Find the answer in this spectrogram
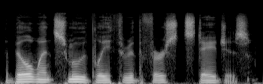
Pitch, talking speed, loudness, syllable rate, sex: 105 Hz, 185 wpm, -19 LUFS, 4.2 syllables/s, male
